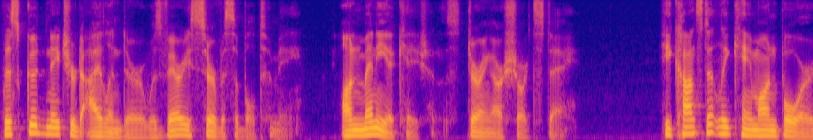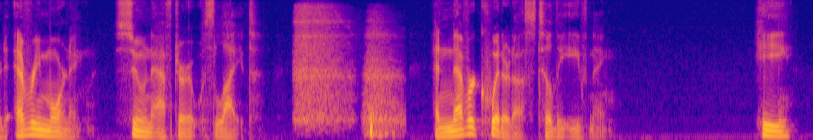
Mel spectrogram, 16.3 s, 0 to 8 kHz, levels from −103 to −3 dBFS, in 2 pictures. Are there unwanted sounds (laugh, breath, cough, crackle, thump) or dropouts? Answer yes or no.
yes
